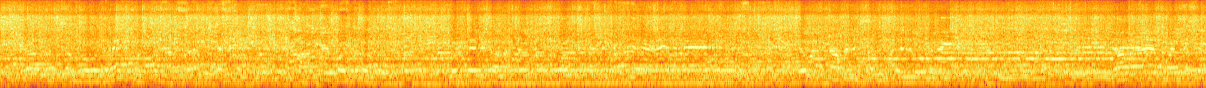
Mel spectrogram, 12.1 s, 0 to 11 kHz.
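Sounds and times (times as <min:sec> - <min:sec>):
crowd voices: 0:00.0 - 0:12.0
steady low hum: 0:01.0 - 0:11.1.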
